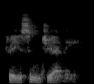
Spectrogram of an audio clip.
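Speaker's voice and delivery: ordinary delivery, nothing marked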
